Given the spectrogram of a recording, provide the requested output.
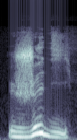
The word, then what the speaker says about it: jeudi: Next one, jeudi. Jeudi. Remember, when you combine this U, you get the sound E.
